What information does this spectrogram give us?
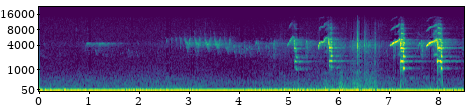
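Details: Golden eagles at a nest filmed by a nest camera in Soomaa National Park, southwestern Estonia, on the morning of 1 April 2024 as the female leaves and the male returns. Faint thin whistles are followed by three loud, sharp descending yelps near the end.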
